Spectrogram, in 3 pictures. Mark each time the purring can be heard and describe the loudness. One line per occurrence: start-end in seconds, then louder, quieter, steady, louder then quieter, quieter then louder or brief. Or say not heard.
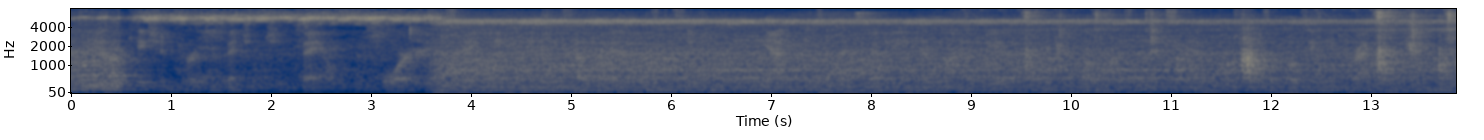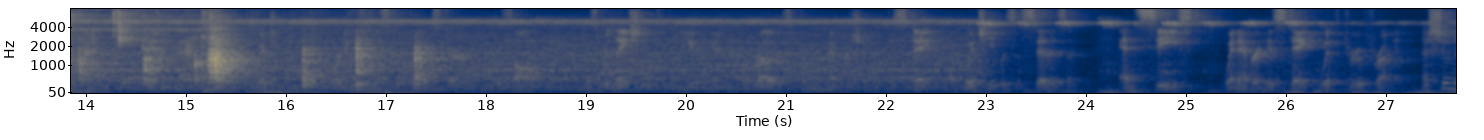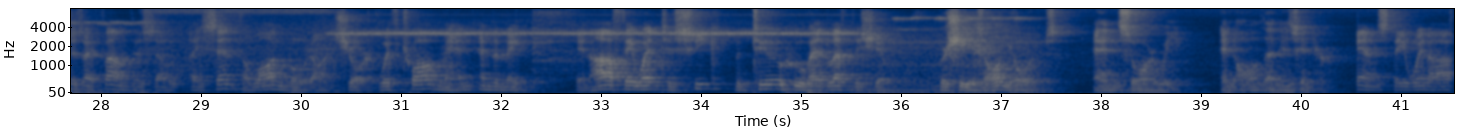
not heard.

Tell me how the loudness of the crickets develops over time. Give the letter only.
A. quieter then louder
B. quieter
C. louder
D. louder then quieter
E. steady
B.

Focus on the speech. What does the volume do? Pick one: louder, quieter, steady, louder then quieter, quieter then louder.
louder.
